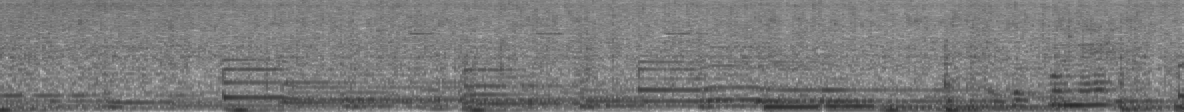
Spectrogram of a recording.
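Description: Halloumi cheese slices frying in hot oil in a non-stick pan, giving a steady sizzle, with background music over it.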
